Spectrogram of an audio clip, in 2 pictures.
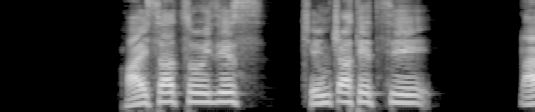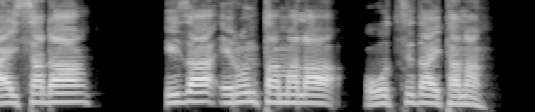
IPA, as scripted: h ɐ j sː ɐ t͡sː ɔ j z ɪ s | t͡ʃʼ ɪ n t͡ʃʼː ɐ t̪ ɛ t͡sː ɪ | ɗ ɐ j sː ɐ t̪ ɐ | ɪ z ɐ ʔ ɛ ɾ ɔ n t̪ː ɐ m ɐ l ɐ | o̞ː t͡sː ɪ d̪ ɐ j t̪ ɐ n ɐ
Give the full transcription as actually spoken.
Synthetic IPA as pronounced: h ɐ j sː ɐ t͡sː ɔ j z ɪ s | t͡ʃʼ ɪ n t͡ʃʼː ɐ t̪ ɛ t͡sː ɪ | ɗ ɐ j sː ɐ d̪ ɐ | ɪ z ɐ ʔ ɛ ɾ ɔ n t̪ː ɐ m ɐ l ɐ | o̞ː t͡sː ɪ d̪ ɐ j t̪ ɐ n ɐ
